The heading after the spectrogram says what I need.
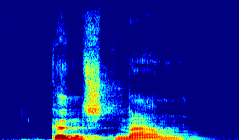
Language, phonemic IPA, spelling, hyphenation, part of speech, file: Dutch, /ˈkʏnst.maːn/, kunstmaan, kunst‧maan, noun, Nl-kunstmaan.ogg
- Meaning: artificial satellite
